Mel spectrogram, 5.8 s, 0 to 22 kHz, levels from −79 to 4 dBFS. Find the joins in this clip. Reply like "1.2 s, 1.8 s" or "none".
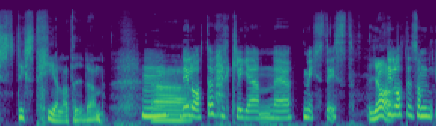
none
